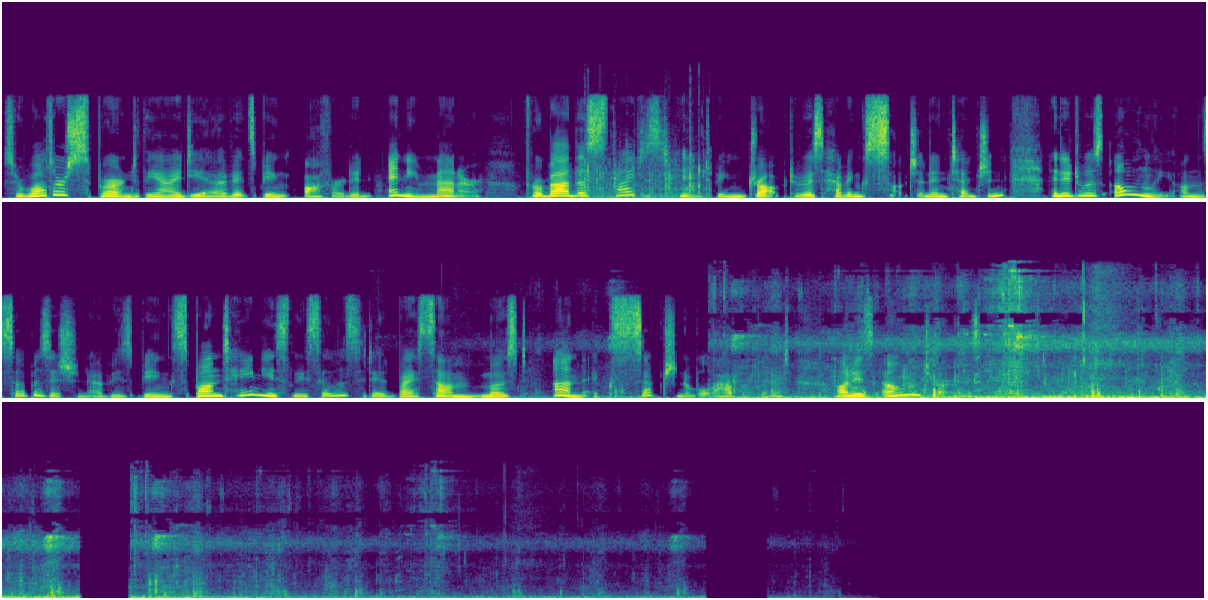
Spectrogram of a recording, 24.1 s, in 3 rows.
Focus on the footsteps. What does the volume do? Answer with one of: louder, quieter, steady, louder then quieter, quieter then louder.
louder then quieter.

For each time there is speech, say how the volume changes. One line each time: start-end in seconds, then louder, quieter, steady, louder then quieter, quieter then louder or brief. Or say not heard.
0.0-14.6 steady.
